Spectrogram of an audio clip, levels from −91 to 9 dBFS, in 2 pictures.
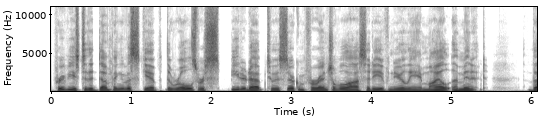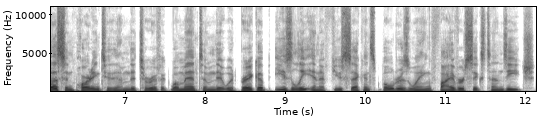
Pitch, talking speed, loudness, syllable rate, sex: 145 Hz, 220 wpm, -18 LUFS, 6.3 syllables/s, male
